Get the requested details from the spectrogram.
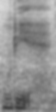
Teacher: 조사의는 의로 발음하는 게 원칙인데 에로 발음할 수도 있어요.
